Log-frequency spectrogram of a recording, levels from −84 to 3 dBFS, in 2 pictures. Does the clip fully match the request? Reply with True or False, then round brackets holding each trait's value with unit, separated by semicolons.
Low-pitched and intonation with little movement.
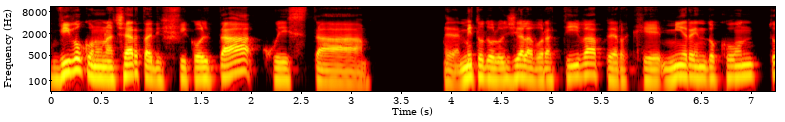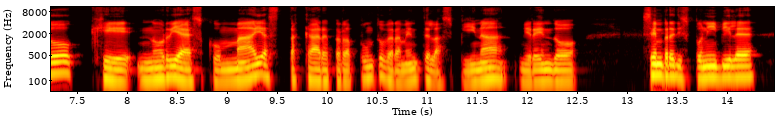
False (115 Hz; 3.8 semitones)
